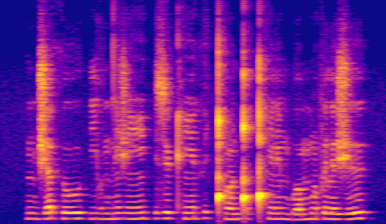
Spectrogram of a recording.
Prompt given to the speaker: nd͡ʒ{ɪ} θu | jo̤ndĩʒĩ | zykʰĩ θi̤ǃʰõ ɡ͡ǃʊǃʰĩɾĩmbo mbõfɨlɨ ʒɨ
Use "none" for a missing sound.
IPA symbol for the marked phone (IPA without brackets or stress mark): ə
